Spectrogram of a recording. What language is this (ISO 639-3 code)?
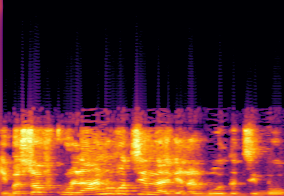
heb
